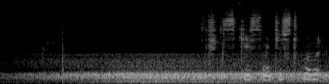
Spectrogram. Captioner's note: wind whirring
